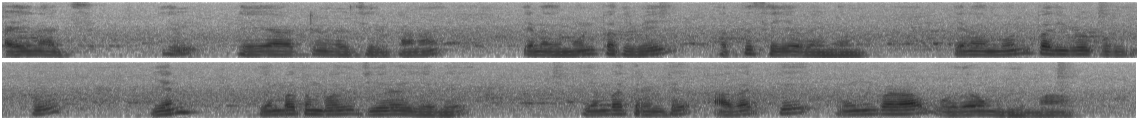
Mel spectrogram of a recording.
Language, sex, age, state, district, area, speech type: Tamil, male, 30-45, Tamil Nadu, Madurai, rural, read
